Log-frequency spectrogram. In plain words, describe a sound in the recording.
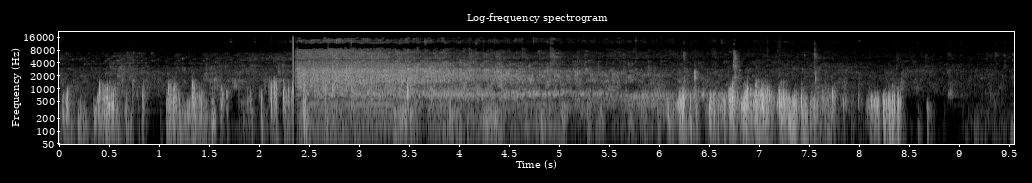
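A pickup truck drives up slowly, pulling a rattling trailer.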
